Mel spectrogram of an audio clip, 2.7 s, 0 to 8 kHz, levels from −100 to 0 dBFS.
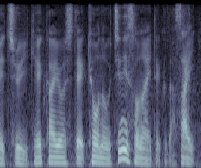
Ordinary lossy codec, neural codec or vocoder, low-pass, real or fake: none; none; 7.2 kHz; real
